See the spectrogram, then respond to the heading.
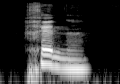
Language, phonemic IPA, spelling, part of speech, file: French, /ʁɛn/, rennes, noun, LL-Q150 (fra)-rennes.wav
- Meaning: plural of renne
